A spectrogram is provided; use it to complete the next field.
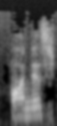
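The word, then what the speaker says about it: honest: बट इस case में जब मैं आर, ऑनेस्ट मैन, एन आर ये जब यूज करती हूँ तो मैं साइलेंट एच रख के ओ से वर्ड की शुरुआत कर रही हूँ, इसलिए साउंड वॉवेल का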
